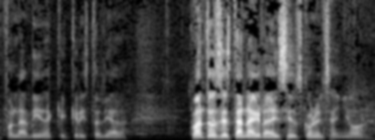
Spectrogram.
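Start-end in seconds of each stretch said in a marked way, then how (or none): 1.9-3.7 loud call to the congregation to give thanks; rallying shout. Real, not acted. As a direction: whip up the crowd, call out loud for applause. Pastor rallies congregation to applaud. (grito fuerte a la congregación para aplaudir)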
